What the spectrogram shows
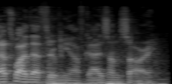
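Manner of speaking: plain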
